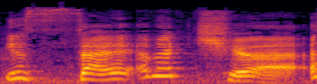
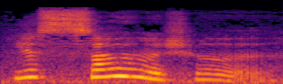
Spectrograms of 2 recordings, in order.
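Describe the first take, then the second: First: Slow mock replay of "You're so immature"; imitating own line. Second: Drawn-out mocking "You're so immature"; teasing immature jab. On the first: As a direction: repeat "You're so immature" in a hammed-up, sneering way. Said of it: "That sounded immature". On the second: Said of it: "That sounded s-, that sounded so".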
